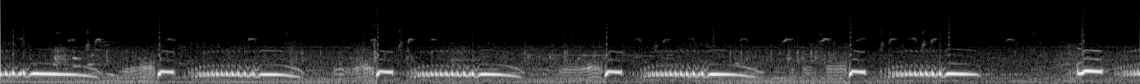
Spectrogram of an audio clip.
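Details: Local Barbary dove giving its purring 'mendengkur' coo: a short rising note, then a long, rolling, throaty coo falling at the end. The phrase repeats about every two and a half seconds with quiet pauses between, and there is no other clear sound.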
